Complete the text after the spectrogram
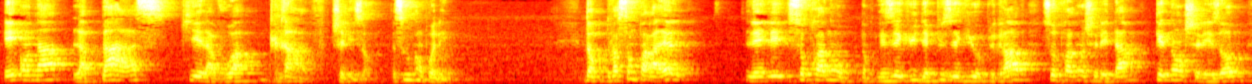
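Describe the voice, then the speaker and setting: A slightly hoarse man teaching a live online singing lesson, animated and repetitive, often stopping to quiz his audience. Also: on the high side, moderate pace. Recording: roomy echo, faint background noise.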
